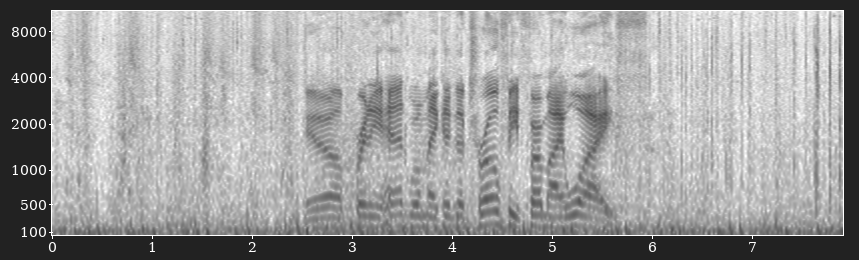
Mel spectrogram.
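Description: Horses gallop over grass.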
